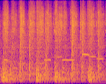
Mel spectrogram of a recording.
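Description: Chirimía ensemble playing: a cane flute sounds short, high melody notes over the loud, rhythmic scraping of guacharacas and strokes of bombo and tambora drums.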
